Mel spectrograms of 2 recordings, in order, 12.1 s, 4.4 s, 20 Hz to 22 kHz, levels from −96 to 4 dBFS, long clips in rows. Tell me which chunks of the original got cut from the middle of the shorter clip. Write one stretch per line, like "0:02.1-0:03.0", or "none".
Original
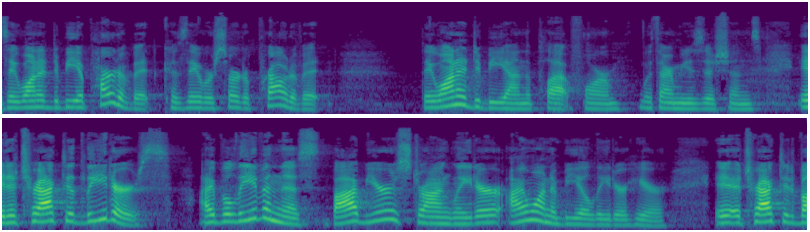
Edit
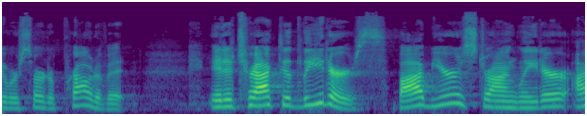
0:02.9-0:05.8
0:07.4-0:08.5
